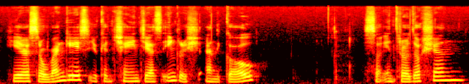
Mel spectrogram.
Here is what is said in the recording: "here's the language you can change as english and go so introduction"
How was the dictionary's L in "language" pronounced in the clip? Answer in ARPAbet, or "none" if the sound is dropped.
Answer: W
